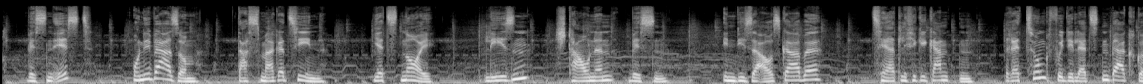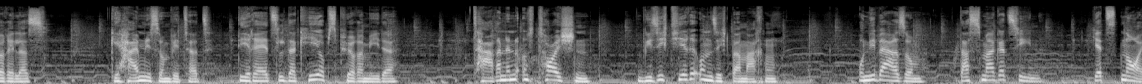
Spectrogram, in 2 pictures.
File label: Jingle; Universum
